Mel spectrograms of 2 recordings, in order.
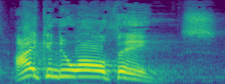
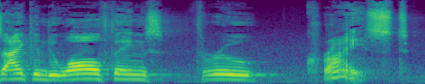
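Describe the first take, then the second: First: "I" pushed up with a fall; a clipped misquote with the weight on "I"; stress on I. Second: Slow, "all" rising toward "through Christ"; slow full reading. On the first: Preacher voicing the wrong reading, stress on I. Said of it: "The text doesn't say". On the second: Preacher giving the full verse, slow and deliberate. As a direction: let "through Christ" carry the weight. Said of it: "No, it says". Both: Shown as a demonstration.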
